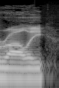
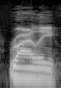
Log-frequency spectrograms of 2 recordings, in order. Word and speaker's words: Raleigh: for the most part Walter Raleigh Riley Raleigh he he didn't even know how to spell it so none of us can actually say it wrong technically um when did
